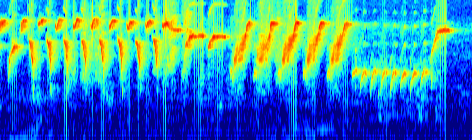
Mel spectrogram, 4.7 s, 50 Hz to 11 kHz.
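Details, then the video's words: Group song of caged birds fed natural varied food, 14 March 2026: rapid series of sharp, high downward-sweeping chirps, about four per second, shifting into a quicker lower chatter and ending on a thin high whistle. "تغريد جماعي للطيور"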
